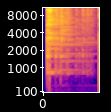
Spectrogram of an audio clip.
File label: MONEY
